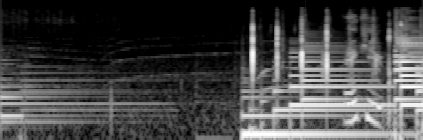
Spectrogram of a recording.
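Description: Acoustic guitars' final chord ringing out and fading away. A little past halfway, the guitars come in again loudly with sharp strummed chords.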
